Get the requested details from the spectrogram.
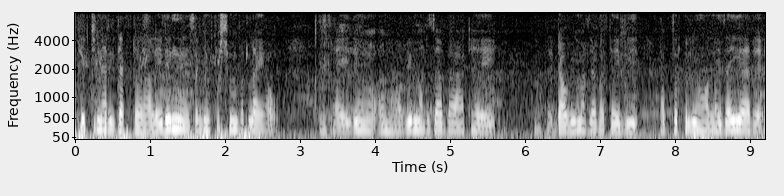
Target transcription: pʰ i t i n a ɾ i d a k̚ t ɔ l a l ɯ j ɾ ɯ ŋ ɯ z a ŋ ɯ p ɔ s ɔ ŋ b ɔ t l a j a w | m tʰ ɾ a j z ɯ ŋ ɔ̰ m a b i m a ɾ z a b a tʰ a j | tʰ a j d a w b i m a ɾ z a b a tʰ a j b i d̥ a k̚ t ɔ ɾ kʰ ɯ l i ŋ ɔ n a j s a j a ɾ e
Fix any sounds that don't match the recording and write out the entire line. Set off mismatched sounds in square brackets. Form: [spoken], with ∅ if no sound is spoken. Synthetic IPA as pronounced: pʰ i t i n a ɾ i d a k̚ t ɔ [ɾ] a l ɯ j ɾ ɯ ŋ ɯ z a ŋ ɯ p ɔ s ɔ [m] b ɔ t l a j a w | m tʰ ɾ a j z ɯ ŋ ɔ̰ m a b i m a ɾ z a b a tʰ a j | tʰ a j d a w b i m a ɾ z a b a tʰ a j b i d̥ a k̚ t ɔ ɾ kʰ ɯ l i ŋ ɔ n a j [z] a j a ɾ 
